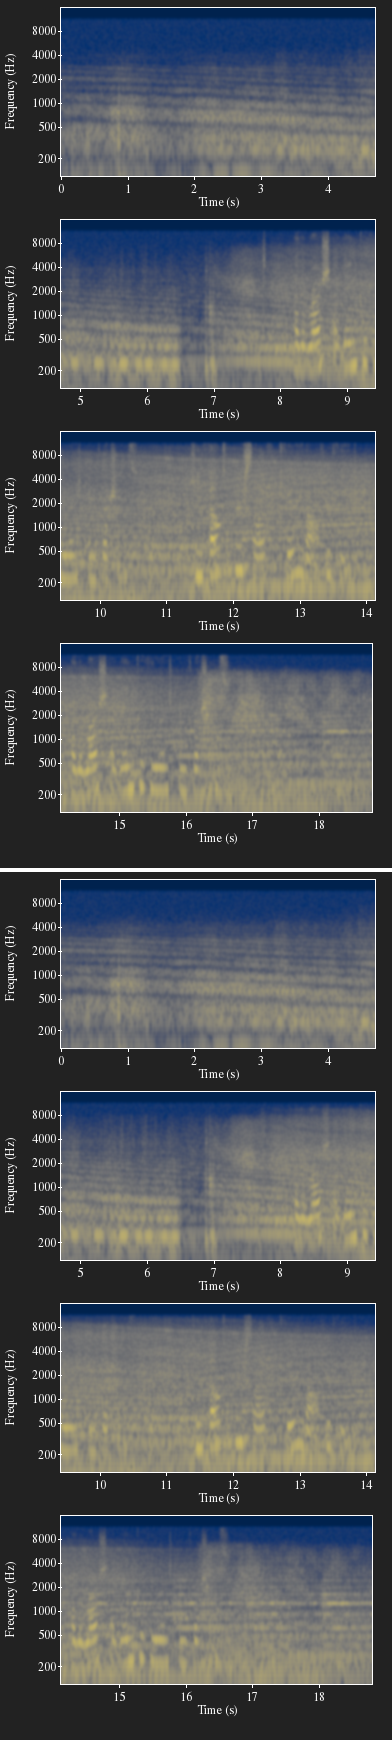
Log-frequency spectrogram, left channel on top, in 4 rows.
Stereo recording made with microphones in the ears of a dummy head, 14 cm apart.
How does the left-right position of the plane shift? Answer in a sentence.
You can hear the plane travel towards the left.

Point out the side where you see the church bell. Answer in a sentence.
In this clip you hear the church bell on the right.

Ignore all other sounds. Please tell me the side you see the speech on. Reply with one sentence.
You can hear the speech on the left.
